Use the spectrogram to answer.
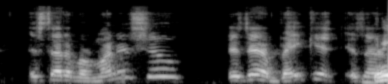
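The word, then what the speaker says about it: Bakin: instead of a running shoe is there a bacon is bacon bacon b a k i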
